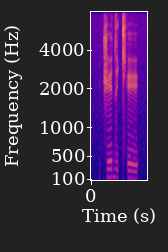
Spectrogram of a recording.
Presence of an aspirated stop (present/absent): present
